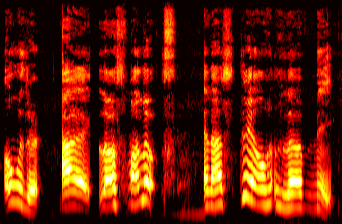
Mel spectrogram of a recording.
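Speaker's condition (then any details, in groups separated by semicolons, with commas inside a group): Cerebral palsy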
